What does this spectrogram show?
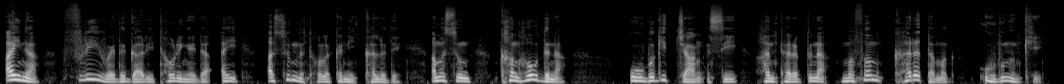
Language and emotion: Manipuri, surprised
